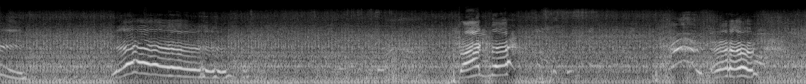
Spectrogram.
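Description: New Holland 3600-2 tractor's diesel engine running steadily, driving a paddy thresher. Voices call out over it three times: about a second in, near five seconds and around seven seconds.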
